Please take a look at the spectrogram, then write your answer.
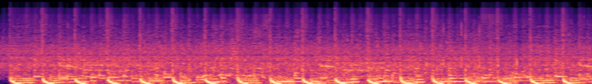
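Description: An audience applauds steadily for about nine seconds as the night's next guest is introduced on a show, a loud, dense wash of clapping over a thumping, rhythmic low-pitched beat that continues underneath the whole time.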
